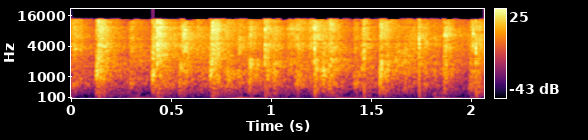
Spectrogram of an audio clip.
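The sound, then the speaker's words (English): Audience hand clapping in a steady rhythm, with many claps landing together about every third of a second, loud and even throughout. “We give a hand clap to our English brothers and sisters.”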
